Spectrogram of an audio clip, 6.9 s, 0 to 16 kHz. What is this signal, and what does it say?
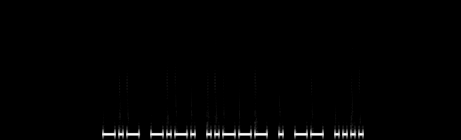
Morse code, heard as a keyed tone, about 20 wpm, 700 Hz. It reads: KC2EMH
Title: USA Call Signs - 6 Characters - 20wpm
